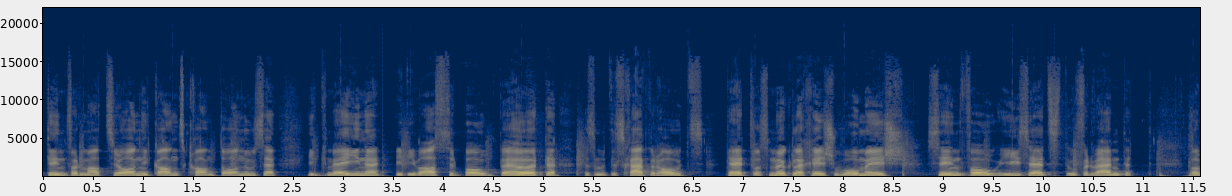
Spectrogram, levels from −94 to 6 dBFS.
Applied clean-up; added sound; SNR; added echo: neural mask model RNNoise.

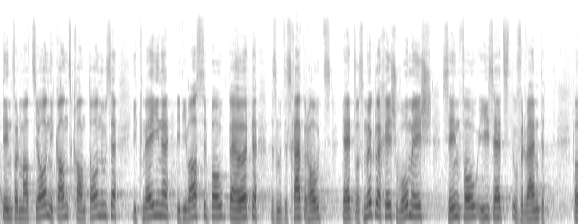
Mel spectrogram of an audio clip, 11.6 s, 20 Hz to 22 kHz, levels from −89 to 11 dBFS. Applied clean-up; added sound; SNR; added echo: none; none; none; none.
